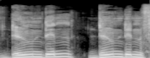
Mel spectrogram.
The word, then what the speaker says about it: Dunedin: Well, apparently there's some other nonsense going on down in Dunedin, Florida. And I hope I pronounced that right. Dunedin, Florida. – Sounds good.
